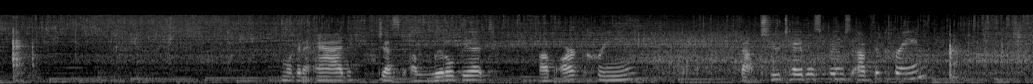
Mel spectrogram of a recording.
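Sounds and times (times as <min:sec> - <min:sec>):
butter sizzling in a hot pan with the heat turned off: 0:00.0 - 0:10.3
speech: 0:02.8 - 0:06.5, 0:07.4 - 0:09.6.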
